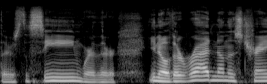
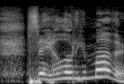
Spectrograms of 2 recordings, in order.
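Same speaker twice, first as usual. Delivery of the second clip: put-on voice with odd upward cadence, higher and louder; 12 semitones higher, 4 dB louder than usual. Retelling a movie scene where a teacher talks about bees: Mark Wahlberg impression, upward cadence. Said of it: "in that weird, like, upwards cadence that he does".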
